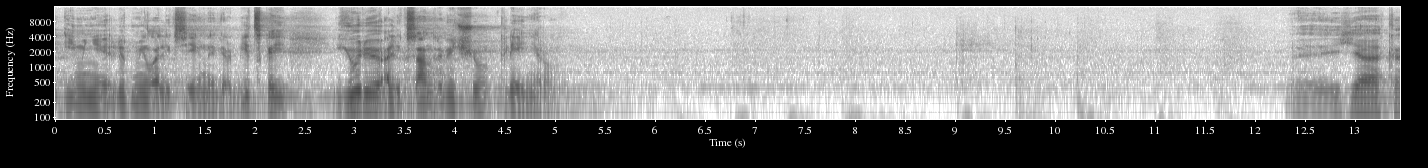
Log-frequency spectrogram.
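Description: A man speaks into a microphone through loudspeakers in a large echoing hall.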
